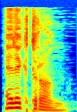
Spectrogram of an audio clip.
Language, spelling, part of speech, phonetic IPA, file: Russian, электрон, noun, [ɪlʲɪkˈtron], Ru-электрон.ogg
- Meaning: electron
